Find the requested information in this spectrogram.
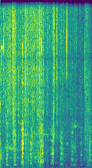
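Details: Young house-raised goat, rejected by its mother and taught by dogs to pant, panting excitedly while bouncing in hope of coming indoors; quick rhythmic breathy puffs repeated several times a second, with faint background noise.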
